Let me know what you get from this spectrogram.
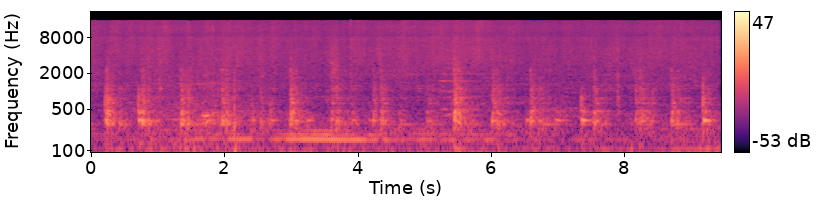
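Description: Chopped onions and garlic paste sizzling in oil in a non-stick kadai on a low flame, while a wooden spatula stirs and scrapes through them in repeated strokes about once a second. This is the stage of frying the raw smell out of the garlic paste.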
